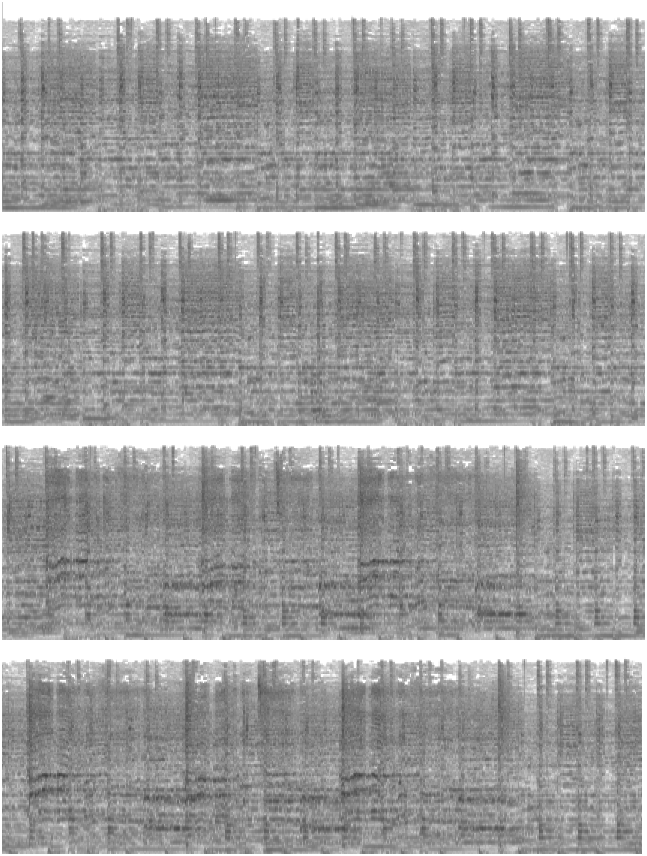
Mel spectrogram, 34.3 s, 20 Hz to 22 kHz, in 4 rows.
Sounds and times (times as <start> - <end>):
Music: 0.0 - 34.2.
